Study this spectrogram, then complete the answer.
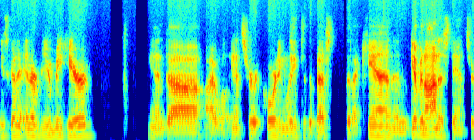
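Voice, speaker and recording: A man speaks at a moderate pace in a normal speaking voice. His pitch sits in the medium range, and his intonation stays fairly even. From US, Florida. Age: 50s. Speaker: online business owner. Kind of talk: interview.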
